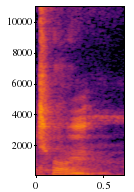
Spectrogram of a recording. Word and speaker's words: tomb: No, we don't pronounce the last B, but we say tomb.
